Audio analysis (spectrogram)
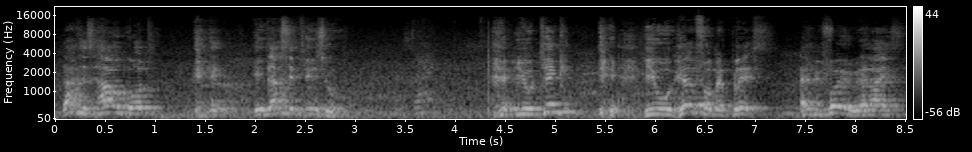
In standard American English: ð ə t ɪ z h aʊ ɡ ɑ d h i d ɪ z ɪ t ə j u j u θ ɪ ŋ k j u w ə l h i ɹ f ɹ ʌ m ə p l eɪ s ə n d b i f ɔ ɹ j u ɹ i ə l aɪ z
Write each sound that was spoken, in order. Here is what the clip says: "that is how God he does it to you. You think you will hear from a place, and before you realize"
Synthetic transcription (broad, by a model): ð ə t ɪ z h aʊ ɡ ɑ d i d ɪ s ɪ t ə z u j u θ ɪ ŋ k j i w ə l h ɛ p f ɹ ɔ m ə p l eɪ s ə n b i f ɔ j u ɹ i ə l aɪ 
